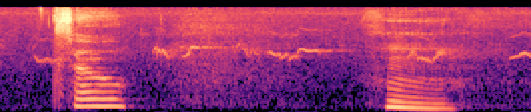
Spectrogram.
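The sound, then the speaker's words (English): Faint, thin bird chirps and warbles drift in the background, broken by two louder, drawn-out harmonic calls about two seconds apart. “So, listening to the birds.”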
